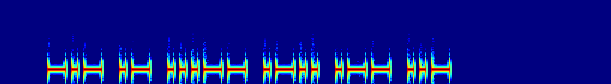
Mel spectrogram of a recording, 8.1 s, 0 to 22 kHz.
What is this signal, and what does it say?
Morse code, heard as a keyed tone, about 15 wpm, 700 Hz. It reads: KA3LWU
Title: USA Call Signs - 6 Characters - Repeated 2x - 15wpm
